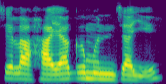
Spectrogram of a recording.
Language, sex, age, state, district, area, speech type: Bodo, female, 45-60, Assam, Chirang, rural, spontaneous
